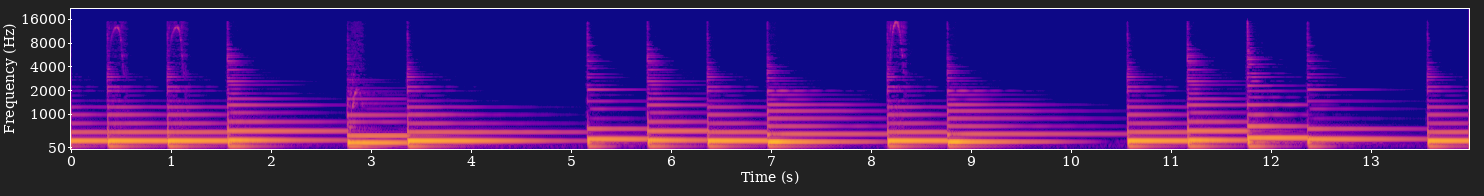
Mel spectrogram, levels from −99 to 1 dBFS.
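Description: Nothing is technically wrong with this audio: no faults can be heard anywhere in it.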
